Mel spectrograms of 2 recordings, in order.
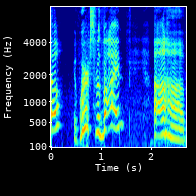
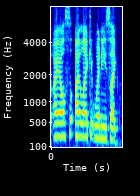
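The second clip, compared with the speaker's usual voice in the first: normal talking voice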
